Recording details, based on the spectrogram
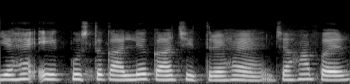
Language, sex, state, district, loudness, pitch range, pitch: Hindi, female, Bihar, Darbhanga, -14 LUFS, 205-230 Hz, 215 Hz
